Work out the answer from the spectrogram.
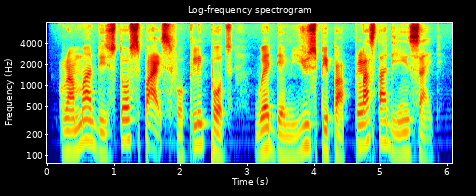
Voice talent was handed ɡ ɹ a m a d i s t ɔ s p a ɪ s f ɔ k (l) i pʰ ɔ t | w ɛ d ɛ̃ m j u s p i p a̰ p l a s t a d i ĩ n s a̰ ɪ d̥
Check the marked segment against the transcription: correct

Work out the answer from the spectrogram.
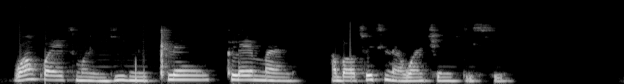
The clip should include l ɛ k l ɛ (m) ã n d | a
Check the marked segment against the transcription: correct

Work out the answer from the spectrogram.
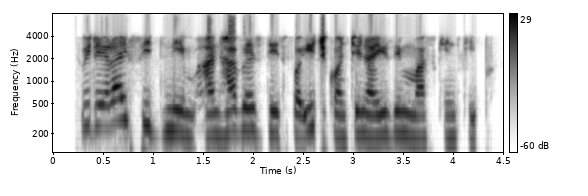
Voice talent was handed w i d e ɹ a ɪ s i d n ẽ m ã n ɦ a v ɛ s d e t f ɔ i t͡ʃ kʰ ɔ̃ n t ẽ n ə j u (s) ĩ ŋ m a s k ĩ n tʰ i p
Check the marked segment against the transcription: incorrect: z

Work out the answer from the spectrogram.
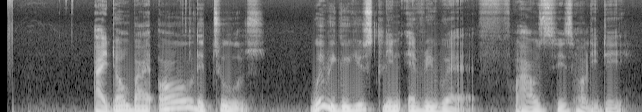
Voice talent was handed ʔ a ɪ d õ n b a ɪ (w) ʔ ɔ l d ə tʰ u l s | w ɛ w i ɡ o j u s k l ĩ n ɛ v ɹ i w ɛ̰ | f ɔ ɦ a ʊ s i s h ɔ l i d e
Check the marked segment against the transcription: incorrect: none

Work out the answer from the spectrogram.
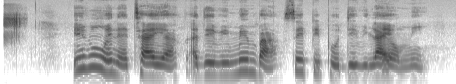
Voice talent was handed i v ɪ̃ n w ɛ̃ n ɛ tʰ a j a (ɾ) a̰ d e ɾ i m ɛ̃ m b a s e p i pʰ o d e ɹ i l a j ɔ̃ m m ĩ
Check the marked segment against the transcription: incorrect: none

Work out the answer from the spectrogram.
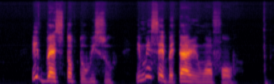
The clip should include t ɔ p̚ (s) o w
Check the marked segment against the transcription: incorrect: t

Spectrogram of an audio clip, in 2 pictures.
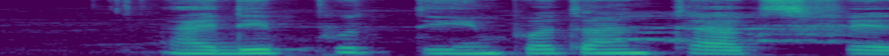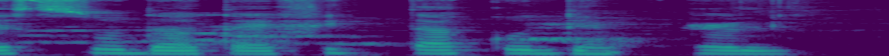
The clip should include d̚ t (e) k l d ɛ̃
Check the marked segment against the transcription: incorrect: a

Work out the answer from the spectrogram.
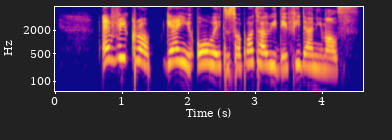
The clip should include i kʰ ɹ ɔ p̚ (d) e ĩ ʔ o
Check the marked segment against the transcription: incorrect: ɡ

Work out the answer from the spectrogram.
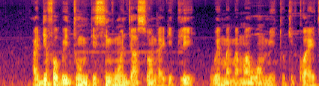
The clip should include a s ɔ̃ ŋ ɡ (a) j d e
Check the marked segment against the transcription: correct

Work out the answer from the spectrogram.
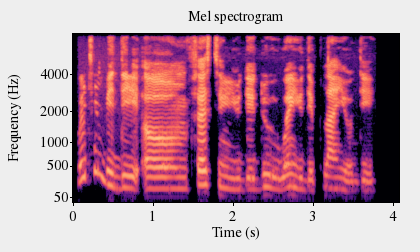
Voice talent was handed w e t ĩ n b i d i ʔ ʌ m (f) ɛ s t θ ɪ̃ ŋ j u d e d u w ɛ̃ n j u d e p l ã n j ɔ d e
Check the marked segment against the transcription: correct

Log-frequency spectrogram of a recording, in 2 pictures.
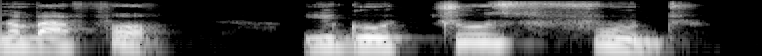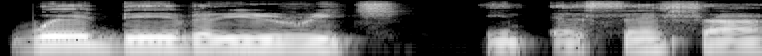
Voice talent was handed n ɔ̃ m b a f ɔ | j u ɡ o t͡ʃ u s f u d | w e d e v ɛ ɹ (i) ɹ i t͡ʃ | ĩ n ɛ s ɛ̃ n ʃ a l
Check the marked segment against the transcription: correct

